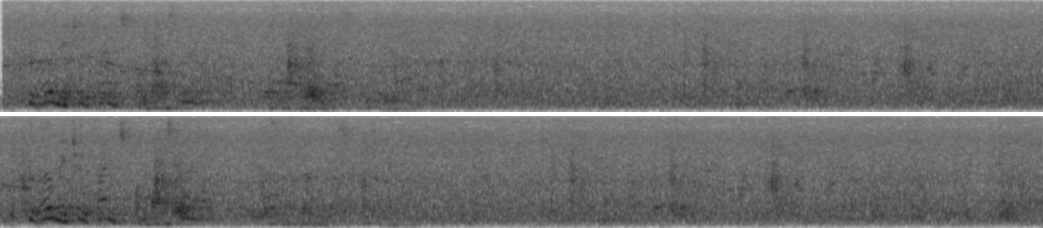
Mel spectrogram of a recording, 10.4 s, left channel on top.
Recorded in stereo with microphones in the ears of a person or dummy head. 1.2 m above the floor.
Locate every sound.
0.3 s a man speaking: 15° right (ahead or behind), 0.7 m; by 4.0 s 50° right (ahead or behind), 5.5 m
